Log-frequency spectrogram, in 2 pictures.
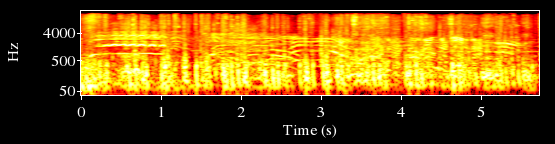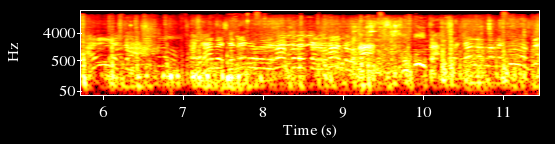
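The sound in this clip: A horse neighs loudly with hooves clip-clopping steadily during a raid on a wagon, the whinny rising over continuous shouting voices and busy background commotion.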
